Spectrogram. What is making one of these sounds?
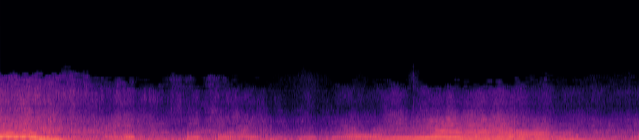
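A small racing car engine revs up and down as the car speeds past nearby.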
